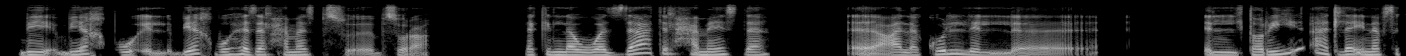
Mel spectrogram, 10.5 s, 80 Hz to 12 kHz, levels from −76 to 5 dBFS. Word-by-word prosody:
بي 165 0 +1
بيخبو 175 -4 -1
ال - - -2
بيخبو 180 -3 +1
هذا 175 -2 +3
الحماس 165 0 -1
بس - - +1
بسرعة، 455 +2 -2 0.7
لكن 165 0 -2
لو 160 -1 +4
وزّعت 190 - +2
الحماس 175 +3 +1
ده 165 +3 -1 0.6
آآ - - +3
على 155 0 +2
كل 205 +2 0
ال 160 -3 -1 1.4
الطريق 165 - +1
هتلاقي 185 -6 +2
نَفسَك 170 +1 0
170 Hz, 115 wpm, -23 LUFS, 160-195 Hz, 1.4 s, لو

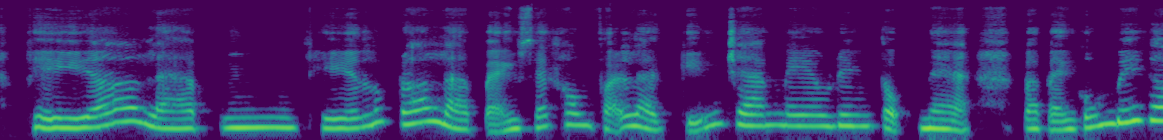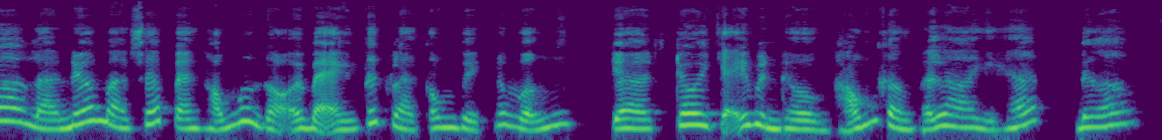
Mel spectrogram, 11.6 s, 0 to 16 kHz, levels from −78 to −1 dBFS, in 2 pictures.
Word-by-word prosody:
thì 230 -1 +2
á 275 +9 +1
là, 220 -3 0
ừm, 235 0 0
thì 220 0 0
lúc 325 +9 -3
đó 320 +3 +1
là 275 - +1
bạn 205 - -2
sẽ 240 +4 -4
không 290 +1 -4
phải - - -2
là 260 -7 0
kiểm 170 - -5
tra 285 -3 +1
mail 270 -2 -2
liên 270 -1 -2
tục - - -1
nè, 210 -5 +2 0.3
và 215 - 0
bạn 190 +2 -2
cũng 265 +8 0
biết 380 +4 +2
á 395 - +5
là 210 -6 +1
nếu 320 - +4
mà 235 -9 +1
sếp 325 - 0
bạn 220 0 +1
hổng - - 0
có 375 - +3
gọi 210 - +1
bạn 200 -4 +3
tức 345 -4 -2
là 215 -6 0
công 230 +2 +1
việc 200 -5 -2
nó 295 - -1
vẫn 205 +6 +1 0.3
tr - - +3 0.3
trôi 295 0 +6
chảy 275 0 +1
bình 255 -8 +3
thường, 200 -4 0
hổng 275 - +2
cần 205 - +2
phải 195 - +1
lo 265 -3 +2
gì 220 -5 -2
hết, 325 +9 0 0.2
được 240 +2 +1
hông? 295 +6 -2
240 Hz, 270 wpm, -24 LUFS, 215-290 Hz, 0.3 s, trôi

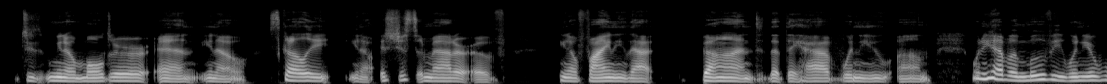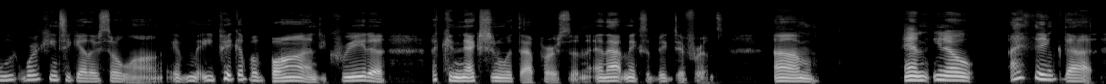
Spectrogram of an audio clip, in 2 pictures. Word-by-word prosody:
which 250 - -14
is, 165 - -4
you 175 -1 +4
know, 150 -2 +3
Mulder 160 +1 +2
and, 135 -3 -1
you 150 - -3
know, 130 -3 -3 0.2
Scully, 170 -3 +1
you - - -7
know? 110 -2 -6
It's 180 +3 -4
just 210 +3 -5
a - - -4
matter 150 -3 +2
of, 110 -1 -6 0.5
you 170 - 0
know, 150 - +1
finding 155 -1 +3
that 140 -1 0 0.5
bond 160 -4 +3
that 150 -3 -2
they 140 -1 -3
have 145 0 -1
when 150 0 0
you 140 0 -2
um, 130 +1 -4 0.4
when 275 -3 +2
you 280 +4 +6
have 225 -3 +3
a 190 - +3
movie, 200 +2 +3
when 175 +1 +2
you're 190 +1 +3
w 195 +3 -3
working 220 -3 -3
together 155 -9 -3
so 140 -2 -4
long. 85 -2 -7
It - - -6
mm, 175 -2 -4
you 190 - -2
pick 230 -3 -1
up 220 +3 -2
a 180 - -1
bond, 160 -6 +2
you - - -12
create 180 +3 +2
a - - +3 0.5
a 220 - -3
connection 165 -3 +2
with 145 -1 -3
that - - -2
person, - - -7
and 160 0 -1
that 170 0 +4
makes 165 - -2
a - - -11
big 150 +1 -7
difference. - - -11 0.5
Um, 150 -2 +3 0.8
and, 195 0 +6
you 220 - +3
know, 190 -4 +5 0.3
I 290 +4 0
think 245 -5 0
that, 150 -2 +1
165 Hz, 180 wpm, -22 LUFS, 150-190 Hz, 0.8 s, you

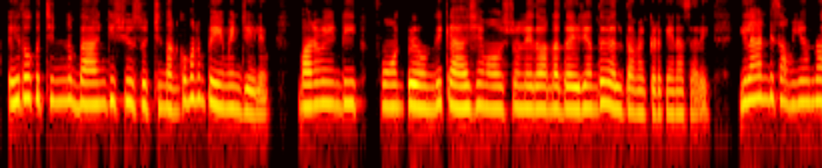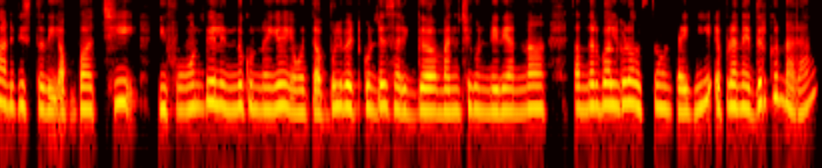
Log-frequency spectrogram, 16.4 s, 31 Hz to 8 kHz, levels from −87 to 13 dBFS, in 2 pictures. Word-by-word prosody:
ఏదో 300 +2 +4
ఒక 310 - 0
చిన్న 280 0 -2 0.2
బ్యాంక్ 260 +1 +1
ఇష్యూస్ 275 -3 -2
వచ్చిందనుకో 235 +2 -3
మనం 310 -1 -1
పేమెంట్ 235 -4 +2
చేయలేం. 200 -2 -1 0.4
మనం 245 +2 +4
ఏంటి 260 +1 -1 0.3
ఫోన్‌పే 245 0 +4
ఉంది 235 +3 0
క్యాష్ 235 -1 +4
ఏమి 235 -1 -1
అవసరం 230 +1 -3
లేదు 230 0 +2
అన్న 230 0 +1
ధైర్యంతో 230 +3 +3
వెళ్తాం 220 -3 0
ఎక్కడికైనా 195 0 -4
సరే. - - -5 0.4
ఇలాంటి 305 +1 +2
సమయంలో 275 +1 -1
అనిపిస్తుంది 240 -2 -2
"అబ్బా! 225 +1 0 0.2
ఛీ 270 +2 +1 0.4
ఈ - - 0
ఫోన్‌పే‌లు 240 +4 0
ఎందుకు 240 +2 -1
ఉన్నాయో 225 +2 +1
ఏమో 205 - -1
డబ్బులు 240 +6 0
పెట్టుకుంటే 235 +1 +1
సరిగ్గా 215 0 +2 0.2
మంచిగుండేది" 210 0 -1
అన్న 210 +2 -6 0.5
సందర్భాలు 245 +2 +2
కూడా 270 -1 +4
వస్తూ 205 - -10
ఉంటాయి. 210 -1 -1 0.3
ఎప్పుడైనా 240 -1 +1
ఎదుర్కొన్నారా? 260 -6 0
240 Hz, 155 wpm, -24 LUFS, 220-260 Hz, 0.5 s, ఏదో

